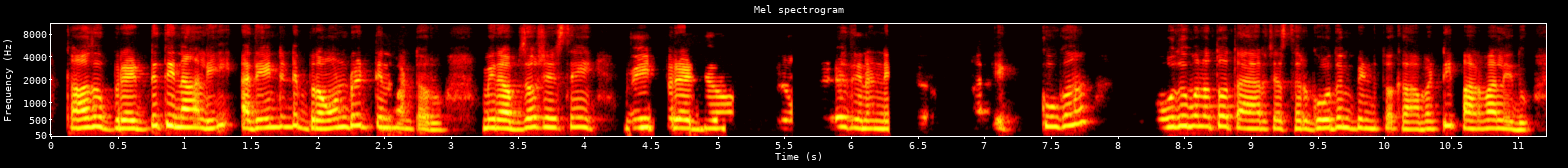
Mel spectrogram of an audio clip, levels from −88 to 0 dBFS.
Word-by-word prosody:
కాదు 260 +3 +5
బ్రెడ్ 240 0 +3
తినాలి. 270 -5 +5 0.2
అదేంటంటే 275 +5 0
బ్రౌన్ 245 +4 +4
బ్రెడ్ 315 -3 -1
తినమంటారు. 240 -7 -2 0.3
మీరు 250 -1 +3
అబ్జర్వ్ 260 +5 0
చేస్తే 265 +1 -1 0.4
వీట్ 265 0 +1
బ్రెడ్డు, 240 -2 +3 0.5
బ్రౌన్ 240 0 -11
బ్రెడ్డే 285 -12 -2
తినండి 230 -2 0
అంటారు. 280 0 -22 0.3
అదెక్కువగా 310 -3 -4 0.6
గోధుమలతో 300 +2 +1
తయారు 235 -2 +1
చేస్తారు. 230 0 -3
గోధుమ 260 +2 +2
పిండితో 235 -2 -3
కాబట్టి 220 +6 -2
పర్వాలేదు. 230 -3 +1
250 Hz, 130 wpm, -21 LUFS, 235-280 Hz, 0.6 s, కాదు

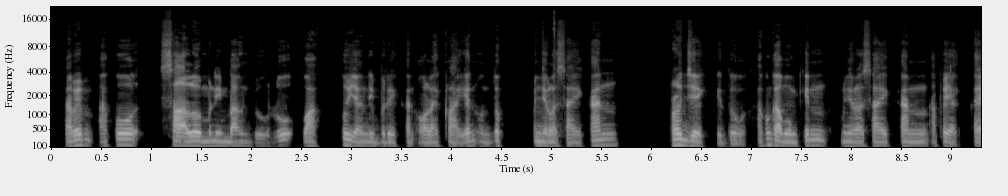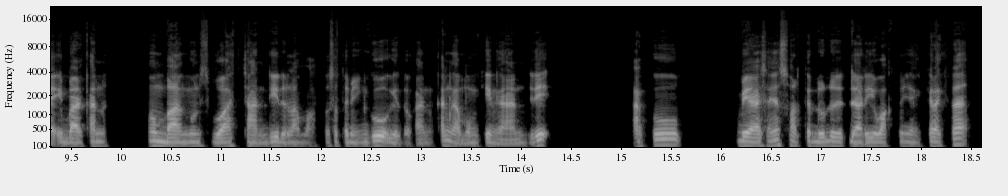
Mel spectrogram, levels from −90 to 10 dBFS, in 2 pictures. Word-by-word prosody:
tapi 125 +5 +3
aku 130 +7 +1 0.2
selalu 105 -1 +6
menimbang 95 -2 -1
dulu 90 +8 -4
waktu 105 +4 -1
yang 95 -1 0
diberikan 95 0 -4
oleh 90 +1 -1
klien 95 +3 -1
untuk 90 -4 -7 0.2
menyelesaikan 95 +6 -1 0.5
project 120 -4 +3
gitu. - - -7
Aku - - -7
nggak 105 - +8
mungkin 120 +6 -1 0.2
menyelesaikan 95 0 -1
apa - - -14
ya, - - -2 0.2
kayak - - +5
ibarat 90 -1 +4
kan 100 +1 0 0.5
membangun 95 -3 +3
sebuah 95 0 +1
candi 90 +3 +1
dalam 90 -2 -2
waktu 90 - -13
1 - - -5
minggu 95 +4 +2
gitu - - -10
kan, 85 +1 -4
kan - - +2
nggak - - +1
mungkin 85 +3 -2
kan. 80 +2 +1
Jadi - - +3 0.9
aku 130 +1 +1 0.6
biasanya 105 +3 +5
sortir 100 -3 -2
dulu 100 +1 +1
da 90 -2 +4
dari 95 - -1
waktunya 95 -1 -2
kira-kira - - +3
95 Hz, 145 wpm, -33 LUFS, 90-105 Hz, 0.9 s, nggak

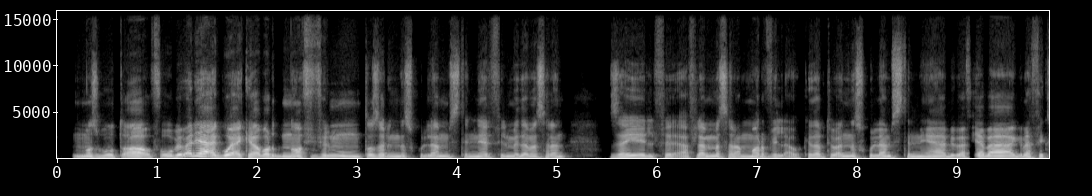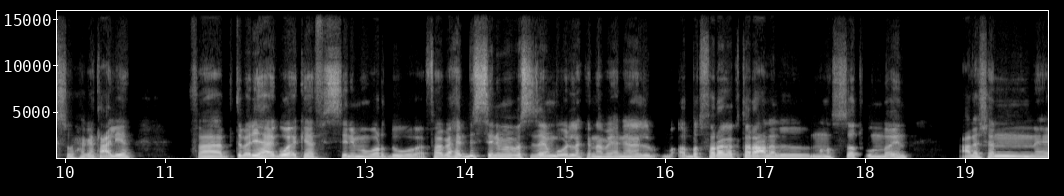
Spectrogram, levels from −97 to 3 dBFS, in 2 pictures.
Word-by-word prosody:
مضبوط 150 +9 -2
آه، 130 -4 +5
ف 115 - -14
وبيبقى 195 - +3
ليها 260 -4 +7
أجواء 190 -1 +6
كده 155 -2 +2
برضه، 155 -3 +1
إن 120 - 0
هو 140 +3 +2
في 145 0 -10
فيلم 145 -5 -1
منتظر، 135 +4 -1
الناس 120 +2 -4
كلها 120 +1 -5
مستنية 120 -2 -3
الفيلم 120 0 -6
ده 120 +1 -1
مثلًا، 120 -2 -4 0.4
زي 115 +3 +2
الف 110 +1 -6
أفلام 120 0 -3
مثلًا 115 -3 -1
Marvel 110 -2 -6
أو 95 - -8
كده، 120 +5 -3
بتبقى 115 - -4
الناس 125 0 -2
كلها 120 +1 -2
مستنياها، 120 0 -1
بيبقى 120 +2 -1
فيها 135 - -1
بقى 130 -2 +4
Graphics 125 +2 -4
وحاجات 110 +3 -4
عالية، 140 +2 +1 0.5
فبتبقى 110 +9 +1
ليها 165 -4 +6
أجواء 135 +2 +4
كده 130 -1 -1
في 125 - -12
السينما 115 -4 -3
برضه 115 0 -2
و 110 -1 -2
فباحب 130 - 0
السينما، 200 -6 0
بس 170 -9 -1
زي 135 +4 +1
ما 150 - 0
باقول 130 0 +1
لك 115 -2 -4
أنا 110 +1 -2
ب 110 - -4
يعني 110 +1 -2
أنا 120 - 0
ال 115 -2 -2 0.3
باتفرج 155 +7 +2
أكتر 165 0 +1
على 115 -2 +6
المنصات 105 +6 -3
أونلاين، 120 +9 -3 0.5
علشان 115 +2 +1
120 Hz, 190 wpm, -23 LUFS, 115-135 Hz, 0.5 s, ليها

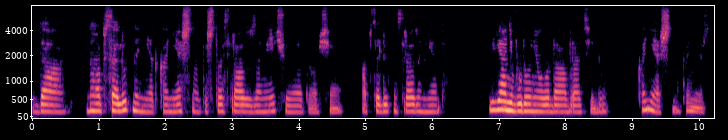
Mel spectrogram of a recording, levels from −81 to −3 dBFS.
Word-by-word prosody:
да, 175 -1 0 0.3
ну 200 +1 +3
абсолютно 205 +2 +4
нет, 170 -3 -6
конечно, 180 0 -4
ты 180 - -11
что, 190 +1 -2
я 185 - -3
сразу 180 -1 -1
замечу 180 +2 -6 0.2
это 125 - -12
вообще, 90 +1 -6 0.3
абсолютно, 185 0 -3
сразу 185 +1 -1
нет. 175 0 -6 0.7
Я 230 0 +7
не 215 -2 +10
буду 195 0 +5
у - - +3
него, 185 -1 +1
да, 180 0 -1
брать 175 0 -5
еду, 185 +1 -7 0.4
конечно 220 -1 -1
конечно. 95 -3 -5
185 Hz, 145 wpm, -27 LUFS, 175-195 Hz, 0.7 s, не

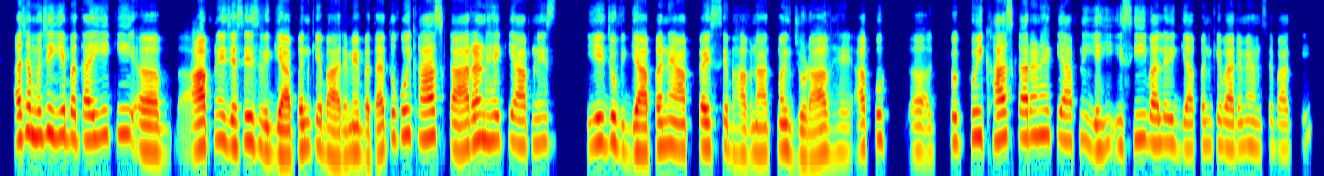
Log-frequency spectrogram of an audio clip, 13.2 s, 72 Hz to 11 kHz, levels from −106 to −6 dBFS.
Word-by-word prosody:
अच्छा 220 +5 +4
मुझे 235 +2 +2
ये 235 0 +2
बताइए 215 +1 0
कि 245 0 -4
अ, 155 -2 +2 0.2
आपने 180 +6 +5
जैसे 180 +3 +2
इस 185 - -1
विज्ञापन 145 +1 +2
के 170 0 -4
बारे 130 0 0
में 150 +1 -1
बताया 140 +4 -1
तो 220 - -5
कोई 240 +2 +1
खास 225 0 +4
कारण 170 +6 +4
है 205 0 0
कि 205 +1 -7
आपने 185 +1 -9
इस 195 0 -12 0.3
ये 190 +2 +2
जो 200 +1 +2
विज्ञापन 155 +2 +2
है 175 - +1
आपका 165 +1 +1
इससे 165 +1 -1
भावनात्मक 145 +2 -3
जुड़ाव 135 +2 -1
है? 145 +1 -14
आपको 165 +6 -3
अ, 205 - -11 0.7
क 195 - -1
कोई 230 0 +1
खास 220 +2 +3
कारण 230 +1 +2
है 240 - -1
कि 230 - -9
आपने 205 0 -3
यही 160 0 -5
इसी 210 +5 -6
वाले 190 -1 0
विज्ञापन 175 0 -6
के 180 - -10
बारे 170 -1 -2
में 180 - -8
हमसे 170 0 -12
बात 160 -1 -9
की? 205 +6 -25
175 Hz, 225 wpm, -25 LUFS, 160-210 Hz, 0.7 s, आपने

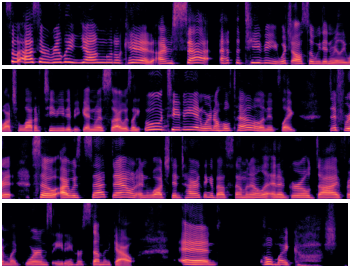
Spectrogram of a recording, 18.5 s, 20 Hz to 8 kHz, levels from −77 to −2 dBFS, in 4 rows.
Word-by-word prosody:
So - - +2
as 405 +1 +5
a 395 -4 +2
really 395 +2 +1
young 360 +1 +2
little 345 -2 -3
kid, 325 0 +1
I'm 260 +3 +1
sat 310 +6 +1
at 310 +2 -3
the 330 - -5
TV, 320 -7 -2
which 265 +5 -4
also 250 +3 +1
we 225 - -5
didn't 225 -2 -2
really 195 -1 -4
watch 180 - -3
a - - -11
lot 210 0 0
of 220 - -6
TV 220 -3 -5
to 205 - -3
begin 185 0 -4
with, 205 +2 -2
so 205 - -3
I - - +3
was - - -3
like, 200 -1 -3
"Ooh, 365 +4 +2
TV 345 0 0
and 300 -4 +2
we're 255 - 0
in - - -4
a 270 - +2
hotel, 265 0 0
and 205 - -3
it's, 205 +1 -10
like, 200 0 -3 0.4
different." 260 -6 0 0.3
So, 245 -6 +4
I 225 0 +7
was 245 +1 -2
sat 290 +2 +1
down 275 -2 +3
and 225 0 -4
watched 215 0 0
the 230 - 0
entire 245 +3 -1
thing 275 -1 -5
about 215 -3 -1
salmonella, 210 +1 -1
and 205 +1 0
a 215 - 0
girl 230 +2 0
died 215 +1 +2
from, 215 -1 -4
like, 195 -2 -7
worms 220 +1 -3
eating 205 0 -8
her 205 -1 -9
stomach 215 +1 -3
out, 335 -3 0 0.6
and 235 -4 +6 0.6
oh 290 +2 +3
my 240 -3 -3
gosh. 220 - -17
235 Hz, 215 wpm, -23 LUFS, 215-300 Hz, 0.6 s, I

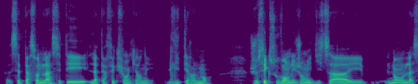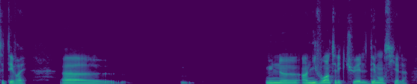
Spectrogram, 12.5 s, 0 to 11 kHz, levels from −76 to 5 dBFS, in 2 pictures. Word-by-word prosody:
cette - - -1
personne 115 -1 +3
là, 135 +3 +6
c'était 110 -6 +2
la - - +3
perfection 105 -1 -3
incarnée, 95 -3 -4 0.2
littéralement. 100 -5 -2 0.5
Je 110 - -5
sais 140 +7 +7
que - - -4
souvent 125 +2 +3
les 110 - +2
gens 115 +2 0
ils 105 - +2
disent 100 +2 -7
ça 115 -1 +6
et 95 -4 -3 0.3
non, 115 -3 +1
là 110 +1 +3
c'était 110 +1 -4
vrai. 90 -4 -6 0.5
Heu, 90 -1 -2 1.0
mmh - - -18 1.2
Une, 105 -4 0
heu, 95 0 -2
un 105 -1 0
niveau 115 +2 +1
intellectuel 105 0 -3
démentiel. 105 0 -4
105 Hz, 145 wpm, -25 LUFS, 95-115 Hz, 1.2 s, sais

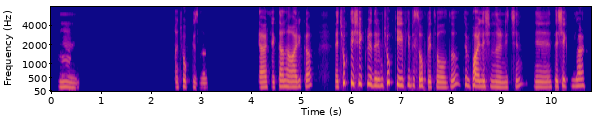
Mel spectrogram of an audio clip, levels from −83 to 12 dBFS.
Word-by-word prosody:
Hımm. 180 -3 -4 1.9
A, 180 - -7
çok 185 +1 -4
güzel. 160 -3 -10 1.1
Gerçekten 180 +2 +1
harika. 195 +4 +1 0.4
Ya, 190 - +1
çok 335 - 0
teşekkür 300 -2 +4
ederim. 235 -3 +1
Çok 345 +6 +2
keyifli 250 -2 +2
bir 240 - -5
sohbet 205 -5 +1
oldu, 185 - -1
tüm 250 -4 -3
paylaşımların 195 -3 +3
için. 225 - -7
Eee, 185 0 -3
teşekkürler. 220 +3 0
200 Hz, 110 wpm, -23 LUFS, 185-235 Hz, 1.9 s, teşekkür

